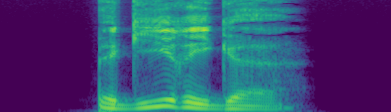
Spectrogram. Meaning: inflection of begierig: 1. strong/mixed nominative/accusative feminine singular 2. strong nominative/accusative plural 3. weak nominative all-gender singular
- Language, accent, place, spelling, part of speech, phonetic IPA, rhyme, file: German, Germany, Berlin, begierige, adjective, [bəˈɡiːʁɪɡə], -iːʁɪɡə, De-begierige.ogg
